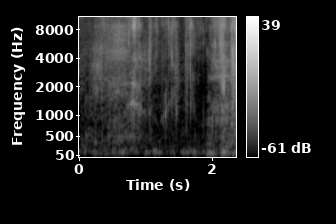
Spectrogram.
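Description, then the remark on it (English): Wet, close-up chewing and biting sounds of someone eating a 7-Eleven pizza slice right by the microphone, with crunchy, smacking mouth noises continuing steadily throughout and no talking. “Okay, just take another bite and talk into it again.”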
